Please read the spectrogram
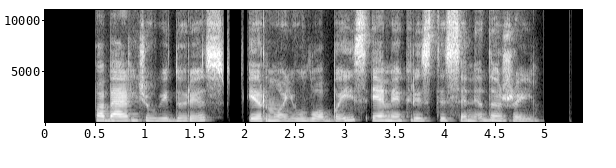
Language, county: Lithuanian, Alytus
